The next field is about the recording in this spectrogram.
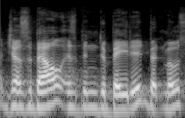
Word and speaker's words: Jezebel: In its original Phoenician pronunciation, Jezebel.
